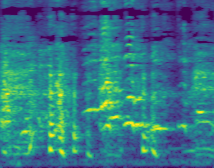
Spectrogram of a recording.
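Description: A group of women laughing together in rapid chuckles, with a few spoken words mixed in.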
